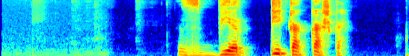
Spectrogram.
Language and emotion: Russian, angry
